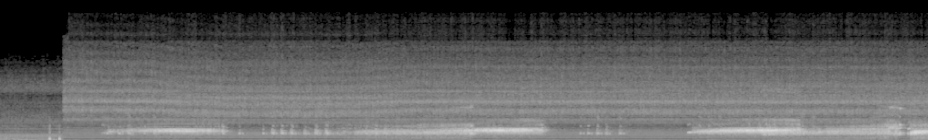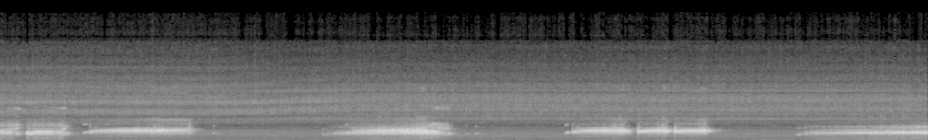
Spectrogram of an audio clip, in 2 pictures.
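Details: Rainy-season frogs calling from rice fields near a village, giving bursts of harsh, throaty croaks about a second long, roughly every two to three seconds, some broken into quick stuttering pulses, with faint steady hiss between bursts.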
